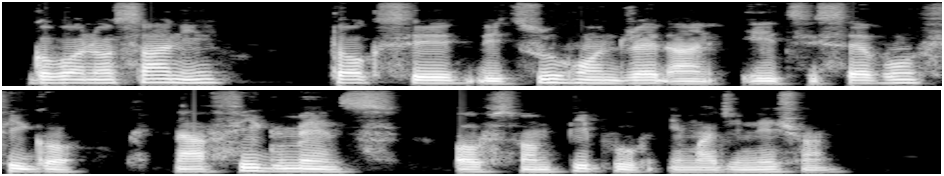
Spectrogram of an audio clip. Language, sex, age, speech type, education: Nigerian Pidgin, male, 15-29, spontaneous, tertiary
